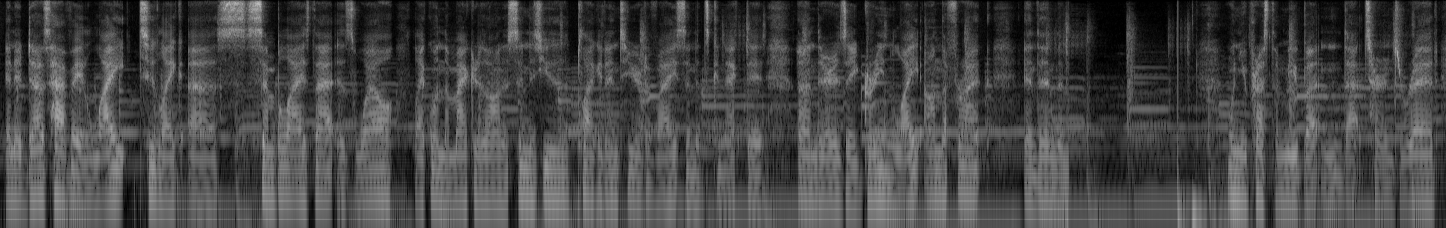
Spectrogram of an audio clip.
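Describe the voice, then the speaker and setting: Soft-voiced man, flat relaxed delivery. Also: medium pitch, normal speed, over music. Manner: relaxed, chatty, many fillers. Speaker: tech reviewer, channel host. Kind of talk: casual product review vlog. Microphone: USB desk microphone.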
